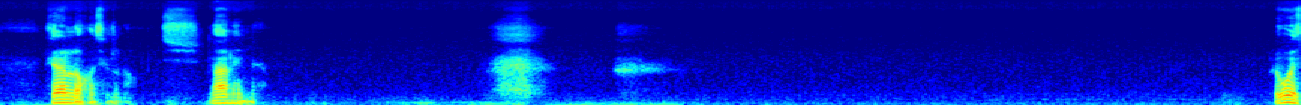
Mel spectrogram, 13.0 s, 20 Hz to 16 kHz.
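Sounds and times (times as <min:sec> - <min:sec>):
speech: 0:00.5 - 0:02.7, 0:12.8 - 0:12.9
soft airy breath during meditation: 0:04.8 - 0:07.0
sharp breathy exhale through the nose during meditation: 0:04.9 - 0:06.8.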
